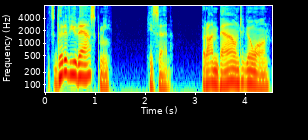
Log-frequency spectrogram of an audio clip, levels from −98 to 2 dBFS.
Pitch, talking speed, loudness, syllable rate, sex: 115 Hz, 200 wpm, -17 LUFS, 4.8 syllables/s, male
